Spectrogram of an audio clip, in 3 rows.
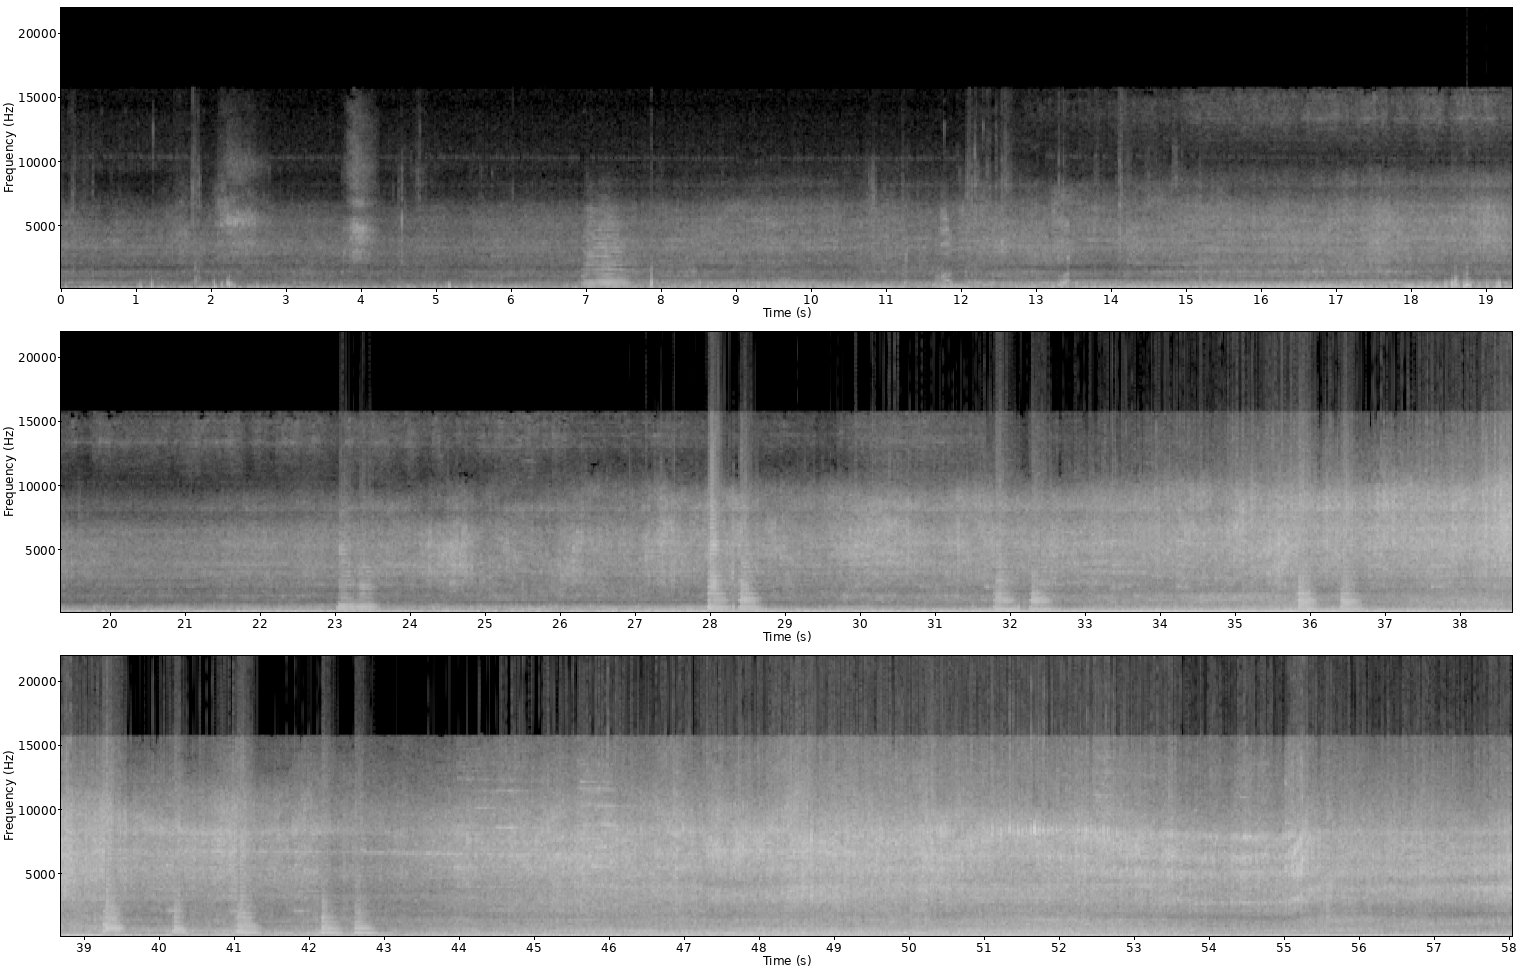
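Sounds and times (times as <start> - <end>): diesel locomotives rumbling: 0.0 - 58.0
locomotive air horn blasts: 7.0 - 7.8, 23.0 - 23.7, 28.0 - 28.8, 31.8 - 32.7, 35.8 - 36.8, 39.2 - 41.5, 42.2 - 43.0.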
